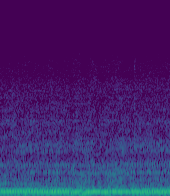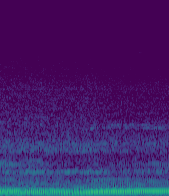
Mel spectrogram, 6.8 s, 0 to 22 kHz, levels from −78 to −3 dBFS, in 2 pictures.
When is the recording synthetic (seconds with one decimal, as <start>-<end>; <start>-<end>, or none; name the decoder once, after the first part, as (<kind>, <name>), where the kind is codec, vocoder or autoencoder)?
1.4-2.6 (codec, SNAC)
